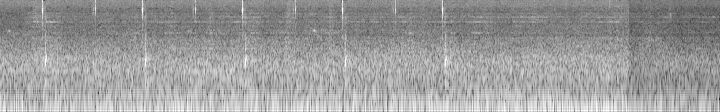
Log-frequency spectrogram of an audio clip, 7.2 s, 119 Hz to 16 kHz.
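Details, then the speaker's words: Kia Venga 1.4 CRDI with an intermittent engine light; a scan pointed to an air flow fault. EGR valve activated, with the phone mic facing it. Soft, light clicks about once a second over a low rumble, weaker than expected; the valve works electrically, the cause is not yet confirmed. "okay and it stopped i'm gonna try to increase the volume during the clicking but to be fair with you guys you can barely hear it i was definitely expecting a bigger click i would say"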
